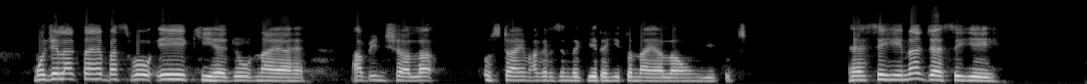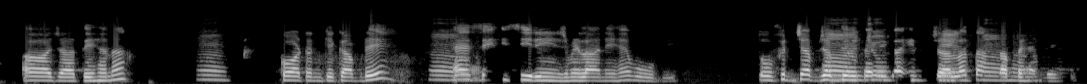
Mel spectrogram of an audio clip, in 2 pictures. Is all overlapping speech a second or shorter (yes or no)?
no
